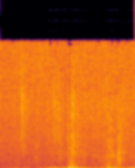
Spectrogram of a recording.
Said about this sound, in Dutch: Zo, er was even een storing waardoor we midden in het gesprek onderbroken werden.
